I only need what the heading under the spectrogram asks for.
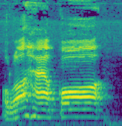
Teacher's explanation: Because the Qa itself is a tafkhim letter, the alif and that stretch that follows has to continue that tafkhim, has to continue that heavy voice and the rounded sound. رَهَقًا. And keep in mind, the ha in between, mind you, is not a tafkhim letter, it's a tarqiq letter.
